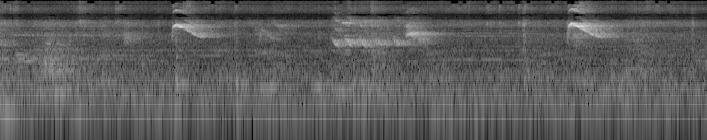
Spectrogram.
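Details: Javan bush lark, nine years old, caged, uttering a few brief high thin chirps and a buzzy descending note spaced about a second apart over quiet background.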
